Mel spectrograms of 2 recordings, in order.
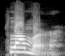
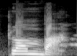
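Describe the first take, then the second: First: "plumber" as PLUM-er, high then falling; silent B. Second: "plumber" as plom-ba, b sounded; wrong pronunciation. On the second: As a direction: put a b in the middle of "plumber". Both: Shown as a demonstration. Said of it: "not plumber".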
